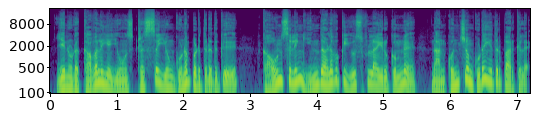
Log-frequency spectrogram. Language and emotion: Tamil, surprised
